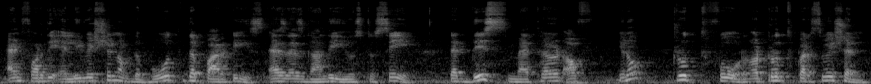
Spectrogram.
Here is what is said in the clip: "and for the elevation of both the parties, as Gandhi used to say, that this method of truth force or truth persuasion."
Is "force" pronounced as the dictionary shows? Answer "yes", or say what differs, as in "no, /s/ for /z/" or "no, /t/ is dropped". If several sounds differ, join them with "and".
no, /s/ is dropped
